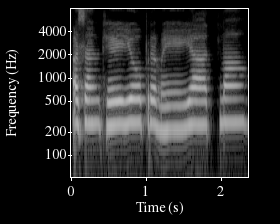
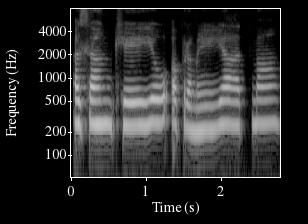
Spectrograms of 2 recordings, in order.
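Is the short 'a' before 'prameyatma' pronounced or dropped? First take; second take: dropped; pronounced. First: The short 'a' before 'prameyatma' is dropped. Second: The short 'a' before 'prameyatma' is pronounced. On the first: The words are joined as they are in recitation. "आता तिथे तो अ दिसणार नाही कारण संधी आहे" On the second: The word is kept separate so it can be recognized. "अप्रमेय शब्द कळावा म्हणून सुरुवातीला उच्चारला होता"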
